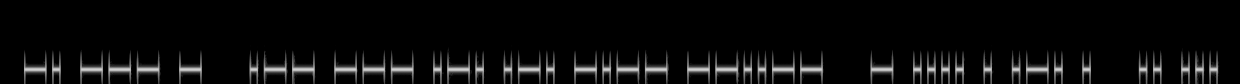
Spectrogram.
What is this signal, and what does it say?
Morse code, heard as a keyed tone, about 17 wpm, 700 Hz. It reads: NOT WORRY, THERE IS
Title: Sentences from Top 1300 Words 17wpm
